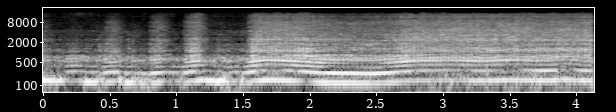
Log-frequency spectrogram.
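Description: Maruti Suzuki Gypsy's engine working hard under load as it climbs a rocky slope, its pitch dipping and rising as the throttle is worked. From about a second and a half in, a rushing, scrabbling noise joins it as the tyres spin on loose rock.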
